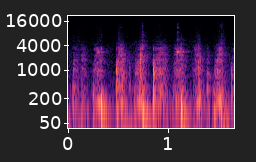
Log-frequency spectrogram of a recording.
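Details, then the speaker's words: 9mm Polymer80 pistol slide build: dry recoil spring squeaks with each hand stroke, about twice a second, as the coils rub metal; lubricating with spray and working the spring removes the squeak. "so what i do is i flip it up and i kind of just move it you can actually just hear it squeaking right there hear that and then when that gets into the metal"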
